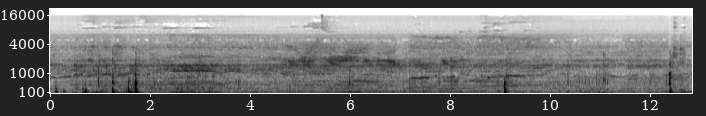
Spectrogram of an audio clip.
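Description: Sur-Ron electric dirt bike riding over a dirt motocross track: a faint motor whine that rises and falls with the throttle over a steady rumble of the ride, with a few sharp knocks from the bike hitting bumps, two near the start and one about nine seconds in.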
